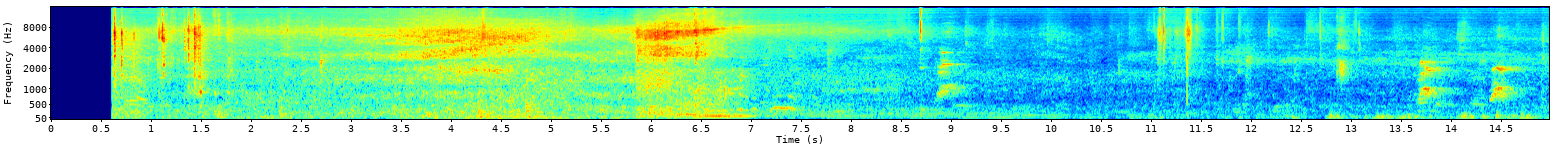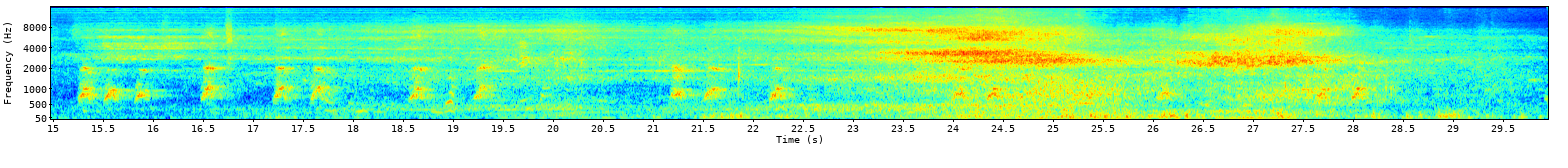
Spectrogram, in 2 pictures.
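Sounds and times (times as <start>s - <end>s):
motor vehicle passing: 1.7s - 11.4s, 14.6s - 29.5s
dog barking: 8.9s - 9.2s, 13.7s - 14.7s, 15.3s - 17.9s, 18.6s - 19.5s, 21.2s - 22.4s.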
